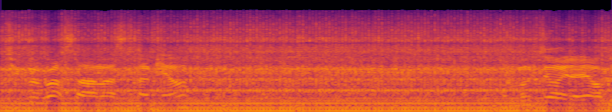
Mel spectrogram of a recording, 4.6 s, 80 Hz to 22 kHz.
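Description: A Honda HT3813 K1 lawn tractor engine runs at a steady idle, smoking noticeably, a constant close drone heard under a man's speech.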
